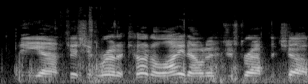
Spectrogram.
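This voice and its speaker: A man with an American accent at a fairly quick pace, over noticeable background noise. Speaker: fishing guide or outdoors TV angler. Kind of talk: outdoor fishing show commentary. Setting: ice fishing on a frozen lake.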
